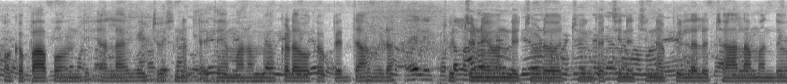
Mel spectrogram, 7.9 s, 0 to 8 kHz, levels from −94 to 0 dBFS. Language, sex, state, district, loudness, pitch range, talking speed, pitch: Telugu, male, Andhra Pradesh, Sri Satya Sai, -19 LUFS, 120-125 Hz, 160 wpm, 120 Hz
